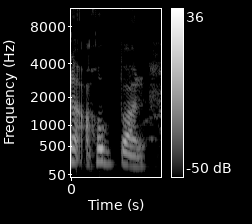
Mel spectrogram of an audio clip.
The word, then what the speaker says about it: আহ্বান: এটার ঠিক উচ্চারণ আহ্বান।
